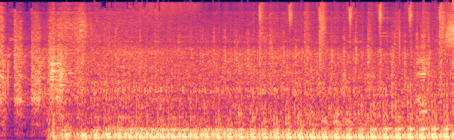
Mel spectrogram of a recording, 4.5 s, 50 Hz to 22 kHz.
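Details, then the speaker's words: Nissan Pulsar GTiR (SR20DET) under rebuild, started after the fuel filter was changed. It catches on the first crank and settles into a steady, even idle with no stumble; sounds better than before. "Starts first time. Look at it. That's so good. I love it when a plan comes together. I think that sounds better."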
